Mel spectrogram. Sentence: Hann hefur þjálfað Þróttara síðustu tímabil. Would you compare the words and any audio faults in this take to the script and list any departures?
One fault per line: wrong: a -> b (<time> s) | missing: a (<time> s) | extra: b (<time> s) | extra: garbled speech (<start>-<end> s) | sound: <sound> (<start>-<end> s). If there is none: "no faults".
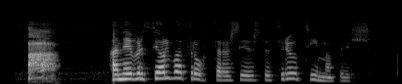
sound: laugh (0.3-0.6 s)
extra: þrjú (2.8 s)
